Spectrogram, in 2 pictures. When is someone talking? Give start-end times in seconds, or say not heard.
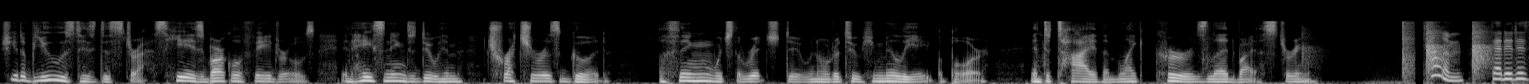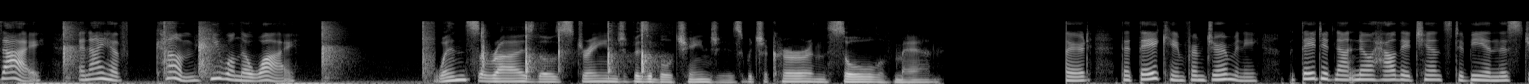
0.0-13.2, 14.2-18.2, 19.6-24.7, 25.9-30.5.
